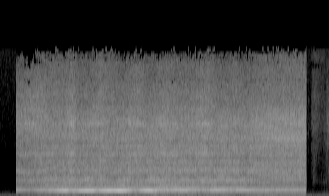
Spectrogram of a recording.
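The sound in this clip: A hair dryer blows on a wet toy, a steady whooshing whir with a constant humming tone that starts abruptly, runs for about six seconds, then cuts off.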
